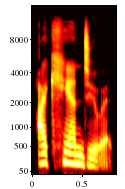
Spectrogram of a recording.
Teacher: the word can is stressed for contrast or maybe emphasis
